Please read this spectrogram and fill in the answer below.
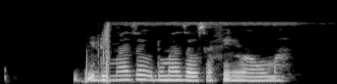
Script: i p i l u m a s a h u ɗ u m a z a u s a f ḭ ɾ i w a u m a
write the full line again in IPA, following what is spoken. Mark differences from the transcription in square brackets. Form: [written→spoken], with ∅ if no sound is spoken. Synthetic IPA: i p i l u m a [s→z] a h u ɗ u m a z a u s a f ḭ ɾ i w a u m a

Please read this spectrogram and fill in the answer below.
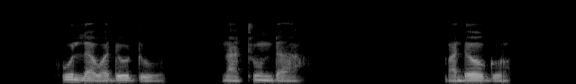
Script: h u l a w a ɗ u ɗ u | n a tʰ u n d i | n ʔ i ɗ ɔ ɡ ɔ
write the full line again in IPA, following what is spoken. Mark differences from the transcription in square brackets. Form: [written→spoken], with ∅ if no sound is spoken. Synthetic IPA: h u l a w a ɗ u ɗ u | n a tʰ u n d [i→a] | [n→m] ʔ [i→a] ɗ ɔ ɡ ɔ

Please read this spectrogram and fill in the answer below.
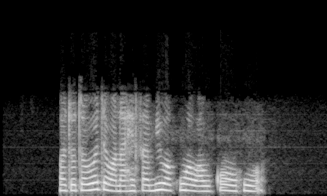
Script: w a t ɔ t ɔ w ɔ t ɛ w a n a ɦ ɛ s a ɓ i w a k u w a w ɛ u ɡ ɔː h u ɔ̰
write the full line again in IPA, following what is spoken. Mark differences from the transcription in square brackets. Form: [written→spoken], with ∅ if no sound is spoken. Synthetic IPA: w a t ɔ t ɔ w ɔ t ɛ w a n a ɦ ɛ s a ɓ i w a k u w a w [ɛ→a] u [ɡ→k] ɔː h u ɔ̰

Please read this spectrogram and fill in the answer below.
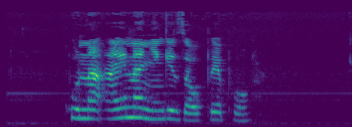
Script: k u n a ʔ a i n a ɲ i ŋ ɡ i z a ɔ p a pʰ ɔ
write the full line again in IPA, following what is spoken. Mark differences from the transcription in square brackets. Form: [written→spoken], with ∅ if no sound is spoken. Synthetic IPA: k u n a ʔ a i n a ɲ i ŋ ɡ i z a [ɔ→u] p [a→ɛ] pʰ ɔ

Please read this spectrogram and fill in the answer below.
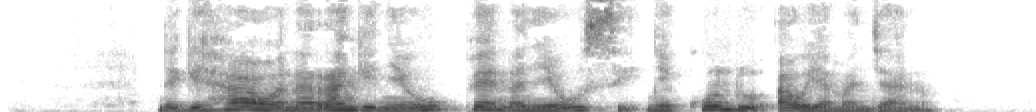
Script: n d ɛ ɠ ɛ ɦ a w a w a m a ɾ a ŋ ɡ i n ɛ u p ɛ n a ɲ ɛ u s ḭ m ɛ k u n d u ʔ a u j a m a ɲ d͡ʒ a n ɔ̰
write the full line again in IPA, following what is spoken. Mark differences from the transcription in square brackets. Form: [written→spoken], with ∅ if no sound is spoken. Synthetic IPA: n d ɛ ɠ ɛ ɦ a w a w a [m→n] a ɾ a ŋ ɡ i [n→ɲ] ɛ u p ɛ n a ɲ ɛ u s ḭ [m→ɲ] ɛ k u n d u ʔ a u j a m a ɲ d͡ʒ a n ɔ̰

